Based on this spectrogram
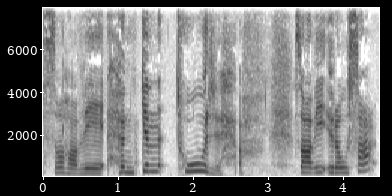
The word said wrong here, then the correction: Rorschach: Jeg klarer aldri å uttale det navnet. – Rorschach.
